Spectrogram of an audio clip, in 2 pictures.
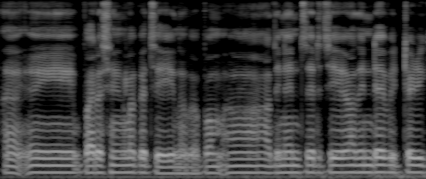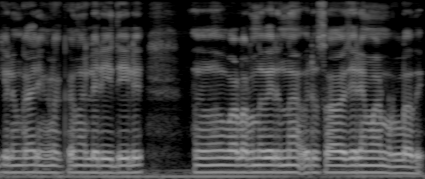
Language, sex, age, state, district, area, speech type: Malayalam, male, 18-30, Kerala, Kozhikode, urban, spontaneous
